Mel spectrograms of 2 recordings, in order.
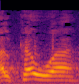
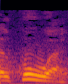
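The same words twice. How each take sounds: First: "الكوة" said al-kawwa, with a; fatha on kaf. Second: "الكوة" said al-kuwwa, with u; damma on kaf. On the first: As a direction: open the first vowel of "الكوة" to kaw. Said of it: "بفتح الكاف". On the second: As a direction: round the first vowel of "الكوة" to kuw. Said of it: "الضم، يقال". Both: Shown as a demonstration.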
